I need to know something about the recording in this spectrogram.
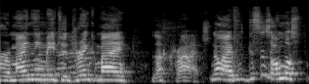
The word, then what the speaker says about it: LaCroix: I'm not saying like the other crotch. I'm saying LaCroix.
